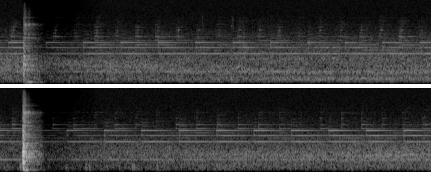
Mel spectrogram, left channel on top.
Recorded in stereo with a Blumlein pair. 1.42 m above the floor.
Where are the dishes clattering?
45° right, 1.1 m.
